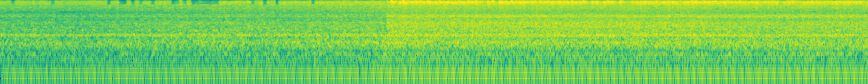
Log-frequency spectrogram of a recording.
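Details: Honda small engine on fire-department Polaris UTV pump skid, first start without pre-run, half choke: even steady idle pulse about three and a half beats a second, no misfire or surging; healthy running.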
